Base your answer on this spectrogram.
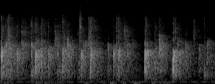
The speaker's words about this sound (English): One more round of applause for Jordan Rands.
